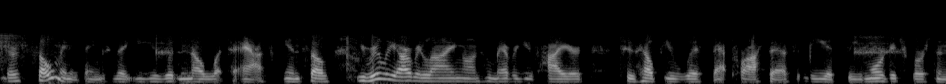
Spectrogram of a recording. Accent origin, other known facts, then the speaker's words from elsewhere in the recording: Longview, Texas, United States; now in Denver, United States; I'm originally from Longview, Texas, East Texas.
